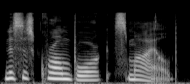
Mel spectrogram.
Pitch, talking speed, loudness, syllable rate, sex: 230 Hz, 95 wpm, -16 LUFS, 3.1 syllables/s, female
